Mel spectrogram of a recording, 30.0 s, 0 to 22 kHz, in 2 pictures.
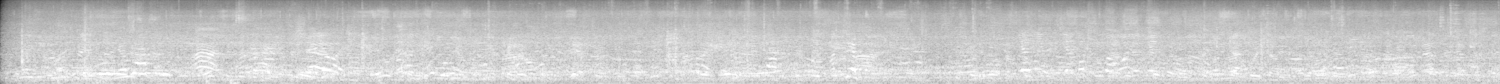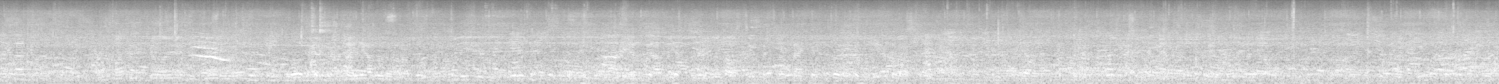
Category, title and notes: Soundscapes > Nature
AMBRest-XY Zoom H4e Mess Area Of Admin Camp-Talkings in Mess Area SoAM Piece of Insomnia 2025
Fade In\Out 0.5 sec, Low Shelf about -6Db A Piece of Insomnia 2025 This is a small field recording library capturing a day in the life of volunteers and attendees at one of the world's most renowned international animation festivals. All audio was recorded on a single day—July 20, 2025. Immerse yourself in the atmosphere of a digital detox: experience how the festival's participants unwind far from the urban hustle, amidst vast fields and deep forests, disconnected from the internet and cellular networks. Кусочек «Бессонницы» 2025 Это маленькая шумовая библиотека, состоящая из полевых записей, запечатлевшая один день из жизни волонтёров и посетителей одного из самых известных в мире международных фестивалей анимации. Все аудиодорожки были записаны в один день — 20 июля 2025 года. Погрузитесь в атмосферу цифрового детокса: услышьте, как участники фестиваля отдыхают вдали от городской суеты, среди бескрайних полей и густых лесов, в отрыве от интернета и сотовой связи.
